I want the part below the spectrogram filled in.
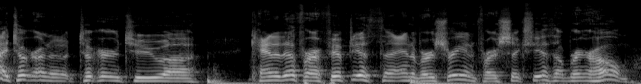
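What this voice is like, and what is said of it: Usual voice. Nothing is said of it.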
